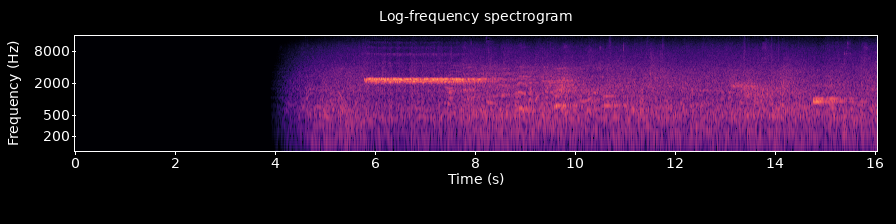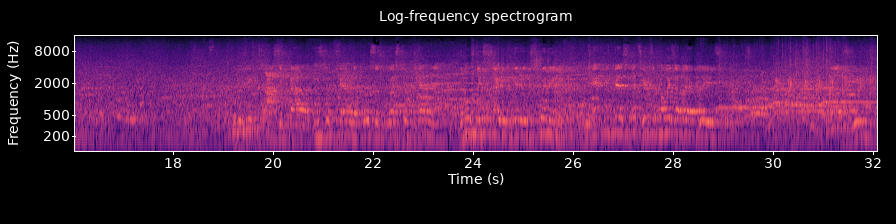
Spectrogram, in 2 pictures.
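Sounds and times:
crowd noise echoing indoors: 0:04.0 - 0:32.0
referee's whistle: 0:05.8 - 0:08.5
electronic start signal beep: 0:14.8 - 0:15.8.

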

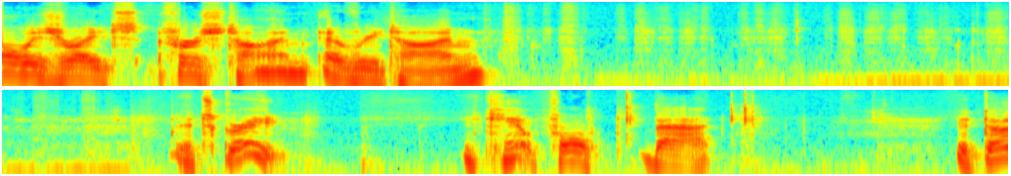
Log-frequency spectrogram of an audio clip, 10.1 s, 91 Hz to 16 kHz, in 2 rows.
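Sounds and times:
low steady hum: 0:00.0 - 0:10.0
pen nib writing on paper: 0:02.5 - 0:05.7.

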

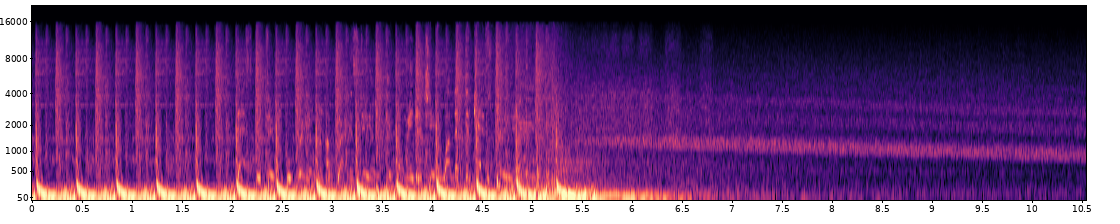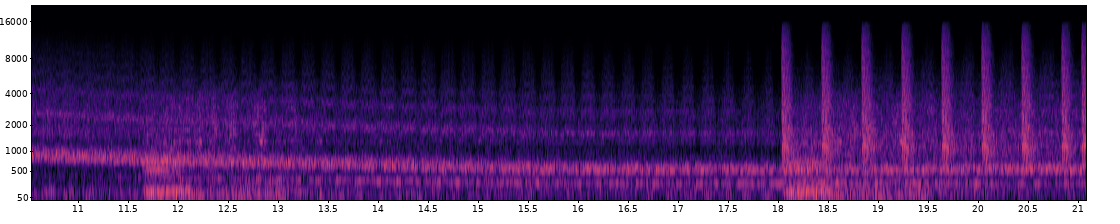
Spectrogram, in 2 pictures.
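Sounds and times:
pounding kick drum and bass: 0:00.0 - 0:13.3, 0:18.0 - 0:21.0.

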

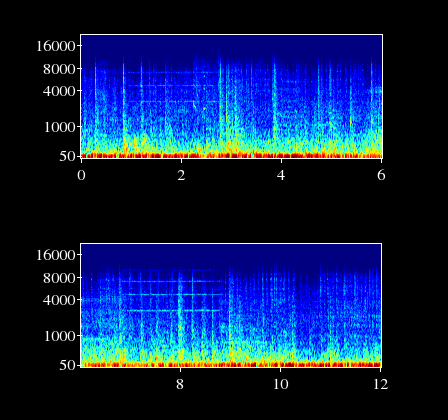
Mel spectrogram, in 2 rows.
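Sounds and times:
deep rumble of flames: 0:00.0 - 0:12.0.

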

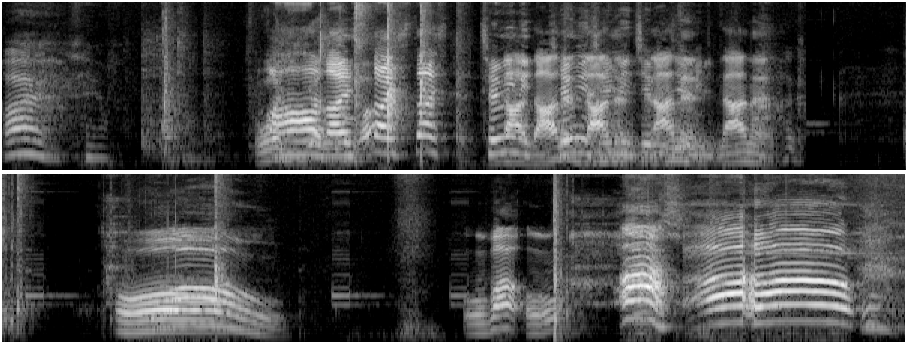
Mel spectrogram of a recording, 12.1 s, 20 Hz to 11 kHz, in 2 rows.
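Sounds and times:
man's drawn-out vocal cry: 0:10.0 - 0:12.0.

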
